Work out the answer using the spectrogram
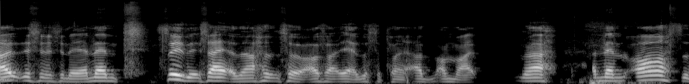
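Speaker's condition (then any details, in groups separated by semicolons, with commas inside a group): Tongue cancer surgery; right-side tongue surgery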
